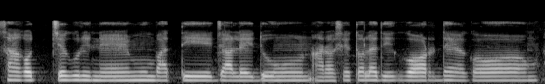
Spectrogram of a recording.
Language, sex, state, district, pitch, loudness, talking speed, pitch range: Chakma, female, Tripura, Dhalai, 190 Hz, -18 LUFS, 110 wpm, 185-195 Hz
